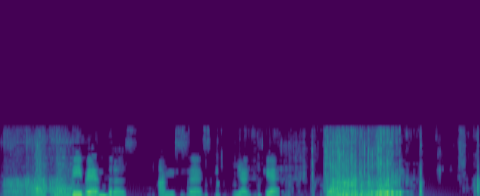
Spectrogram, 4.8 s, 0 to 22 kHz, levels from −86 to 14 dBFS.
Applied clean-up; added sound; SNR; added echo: classical method spectral subtraction.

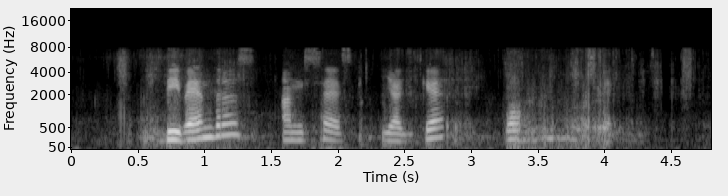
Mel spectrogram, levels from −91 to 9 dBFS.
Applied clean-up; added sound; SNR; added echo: neural separator model SepFormer DNS4.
